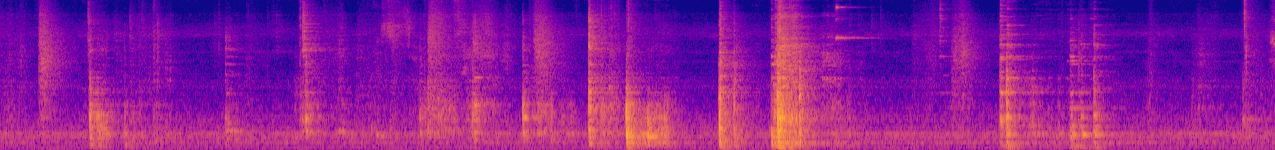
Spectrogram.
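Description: Kitchen clatter: a string of knocks and clinks as dishes, utensils and containers are handled, loudest about six to eight seconds in, over a faint steady hum.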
